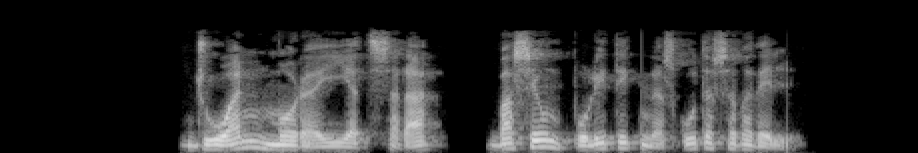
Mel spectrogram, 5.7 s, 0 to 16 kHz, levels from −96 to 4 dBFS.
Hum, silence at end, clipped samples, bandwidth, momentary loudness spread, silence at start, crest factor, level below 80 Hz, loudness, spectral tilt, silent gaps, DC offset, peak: none; 0.8 s; under 0.1%; 7.6 kHz; 9 LU; 1.15 s; 18 dB; -56 dBFS; -19 LUFS; -5.5 dB/octave; 2.79-3.03 s; under 0.1%; -2 dBFS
